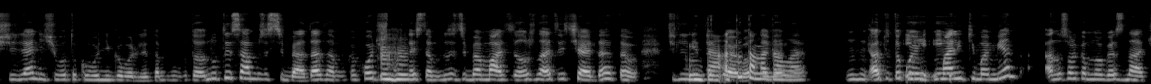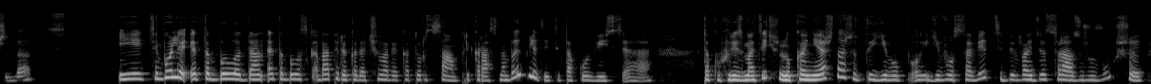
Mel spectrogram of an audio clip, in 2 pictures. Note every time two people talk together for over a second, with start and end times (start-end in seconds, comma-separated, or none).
6.9-8.1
